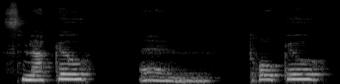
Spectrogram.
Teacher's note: ET endings in Danish, it's often an ending, is a soft D sound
